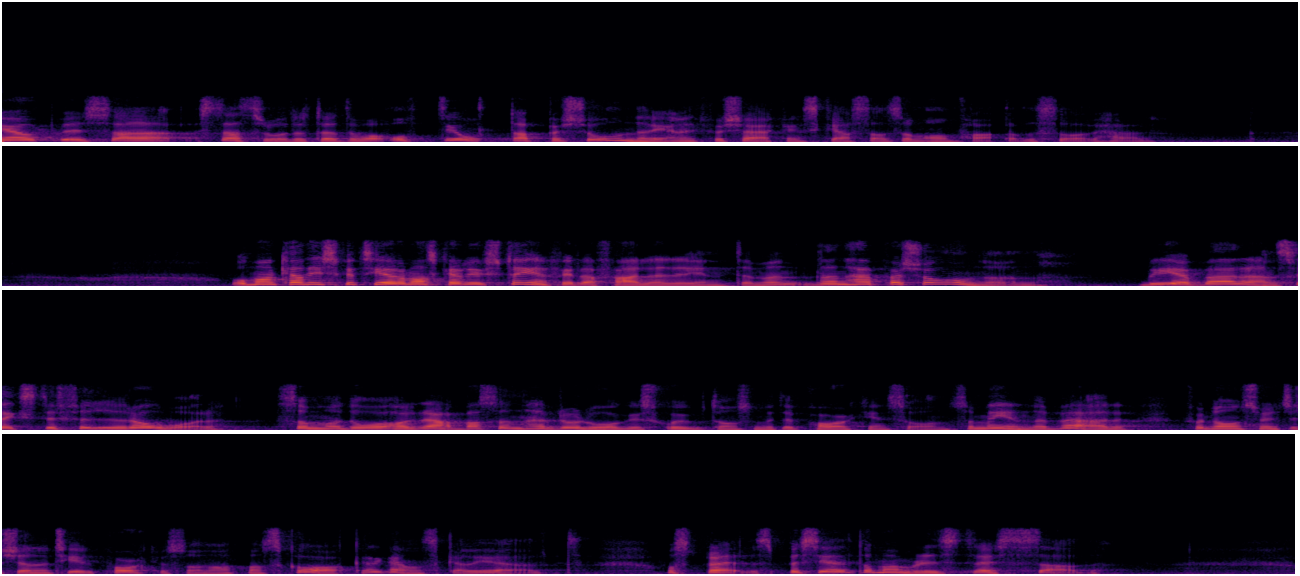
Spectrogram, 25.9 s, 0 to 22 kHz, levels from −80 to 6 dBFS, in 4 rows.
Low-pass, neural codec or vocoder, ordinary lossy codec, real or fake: 7.2 kHz; codec, 16 kHz, 0.8 kbps, ZipCodec; none; fake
